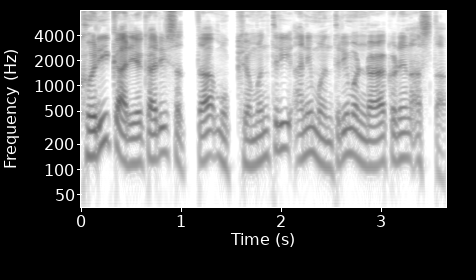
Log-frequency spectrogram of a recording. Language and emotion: Goan Konkani, neutral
